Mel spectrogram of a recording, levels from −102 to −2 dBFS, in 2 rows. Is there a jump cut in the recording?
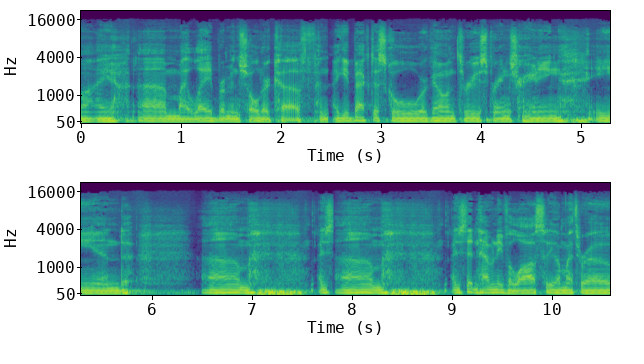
yes; 2 cuts; at 2.5 s, 7.8 s

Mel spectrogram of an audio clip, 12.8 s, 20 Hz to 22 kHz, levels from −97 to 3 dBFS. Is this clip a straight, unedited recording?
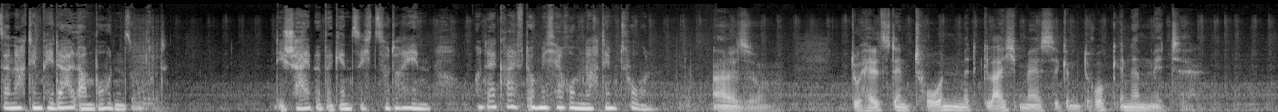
yes; 0 cuts

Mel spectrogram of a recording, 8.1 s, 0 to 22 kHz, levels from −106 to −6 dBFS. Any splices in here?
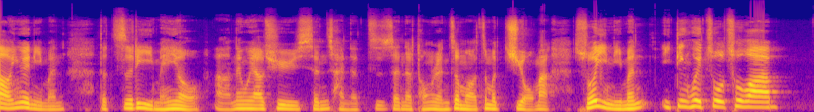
yes; 1 cut; at 2.1 s

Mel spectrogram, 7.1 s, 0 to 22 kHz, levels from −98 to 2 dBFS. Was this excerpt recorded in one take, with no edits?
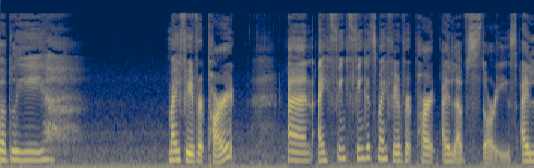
no; 2 cuts; at 4.6 s, 5.9 s

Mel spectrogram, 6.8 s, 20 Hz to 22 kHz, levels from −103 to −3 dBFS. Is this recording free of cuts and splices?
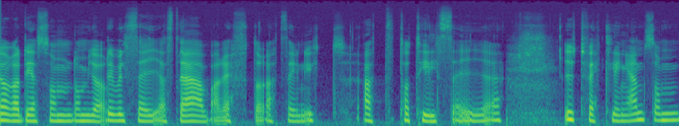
no; 3 cuts; at 1.1 s, 2.8 s, 5.6 s

